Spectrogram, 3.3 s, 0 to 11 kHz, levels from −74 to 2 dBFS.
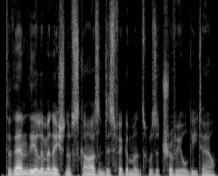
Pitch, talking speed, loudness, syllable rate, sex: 100 Hz, 220 wpm, -19 LUFS, 7.0 syllables/s, male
